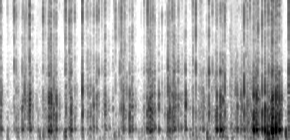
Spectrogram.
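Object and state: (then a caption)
Plastic hairbrush with metal pins. Long nails scratch and pluck across the metal pin bristles of a hand-sized oval hairbrush with a white plastic body and a cushion of pins. Rapid, dense crackling and crinkling scrapes come in quick bursts, each snapping off almost at once, with a faint twangy tone growing a little louder toward the end.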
